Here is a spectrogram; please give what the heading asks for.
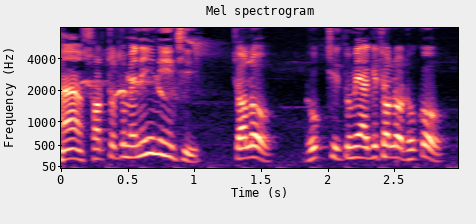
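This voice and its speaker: Very rapid henpecked cartoon husband acted by a woman. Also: on the high side, close to an everyday voice. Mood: placating. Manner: pleading, wheedling, muttering asides to himself. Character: henpecked, wheedling, secretly scheming village husband. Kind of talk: amateur comedy cartoon dialogue.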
